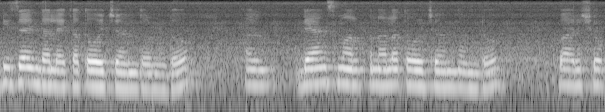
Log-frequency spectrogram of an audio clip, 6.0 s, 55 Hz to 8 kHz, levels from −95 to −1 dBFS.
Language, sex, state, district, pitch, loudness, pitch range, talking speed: Tulu, female, Karnataka, Dakshina Kannada, 180 Hz, -17 LUFS, 170-185 Hz, 90 wpm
